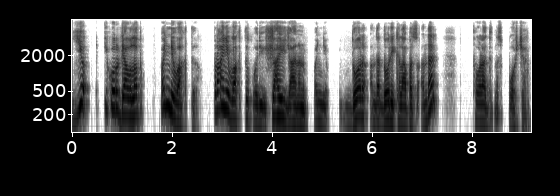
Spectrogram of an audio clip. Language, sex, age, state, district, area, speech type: Kashmiri, male, 30-45, Jammu and Kashmir, Bandipora, rural, spontaneous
